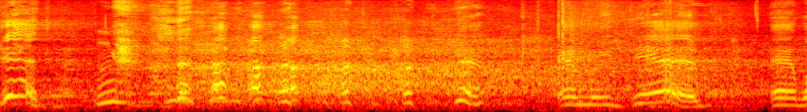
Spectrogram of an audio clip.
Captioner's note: laughter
